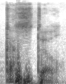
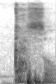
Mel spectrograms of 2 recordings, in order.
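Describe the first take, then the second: First: The t in the middle is pronounced. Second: The t in the middle is silent. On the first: The speaker calls it wrong. "On ne dit pas castel" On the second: The speaker calls it right.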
